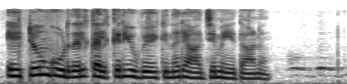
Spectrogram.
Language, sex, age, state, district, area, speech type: Malayalam, female, 30-45, Kerala, Kasaragod, rural, read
